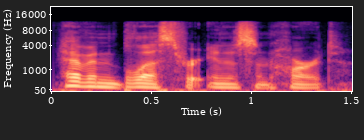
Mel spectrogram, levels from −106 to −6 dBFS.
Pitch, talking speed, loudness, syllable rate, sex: 130 Hz, 200 wpm, -19 LUFS, 5.8 syllables/s, male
